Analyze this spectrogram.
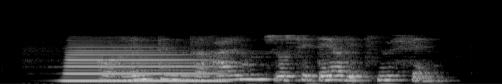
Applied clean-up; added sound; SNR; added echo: none; Wind instrument, woodwind instrument; -4 dB; reverberation time 0.5 s.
